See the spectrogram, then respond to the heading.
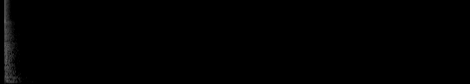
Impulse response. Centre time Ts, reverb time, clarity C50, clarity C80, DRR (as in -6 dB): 20 ms, 0.40 s, 11.0 dB, 16.5 dB, -8.0 dB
